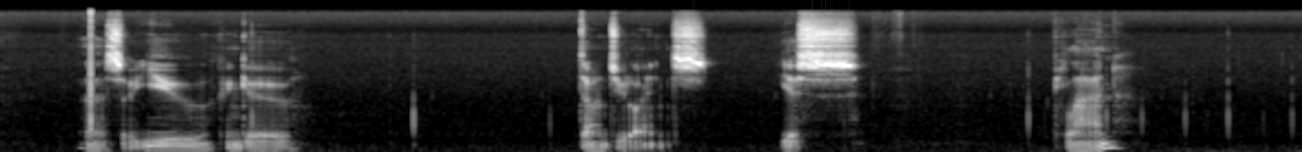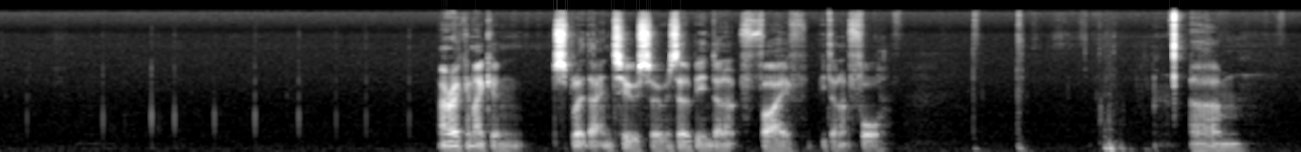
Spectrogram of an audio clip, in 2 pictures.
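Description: A man speaks calmly, close to a microphone, in short bursts.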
